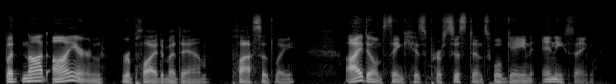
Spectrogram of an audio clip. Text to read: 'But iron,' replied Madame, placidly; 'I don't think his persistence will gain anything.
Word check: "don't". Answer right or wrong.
right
